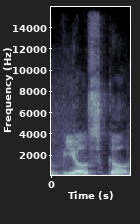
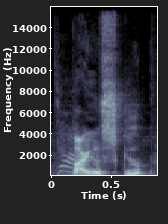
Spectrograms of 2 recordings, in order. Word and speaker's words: bioscoop: Go about once a week to the bioscoop or bioscope. No, bioscoop.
